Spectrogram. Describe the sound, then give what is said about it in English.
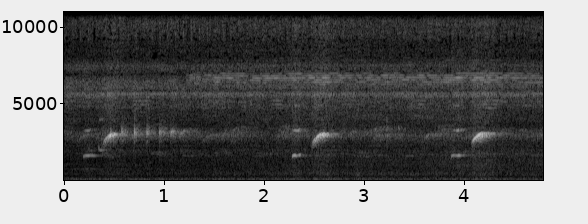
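Coquí frogs in Las Marias, Puerto Rico give three clear two-note calls at steady intervals, each a short low note rising to a higher chirp, over a constant hiss of night insects with no voices. “We travel to Las Marias, Puerto Rico now with Coquí frogs.”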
